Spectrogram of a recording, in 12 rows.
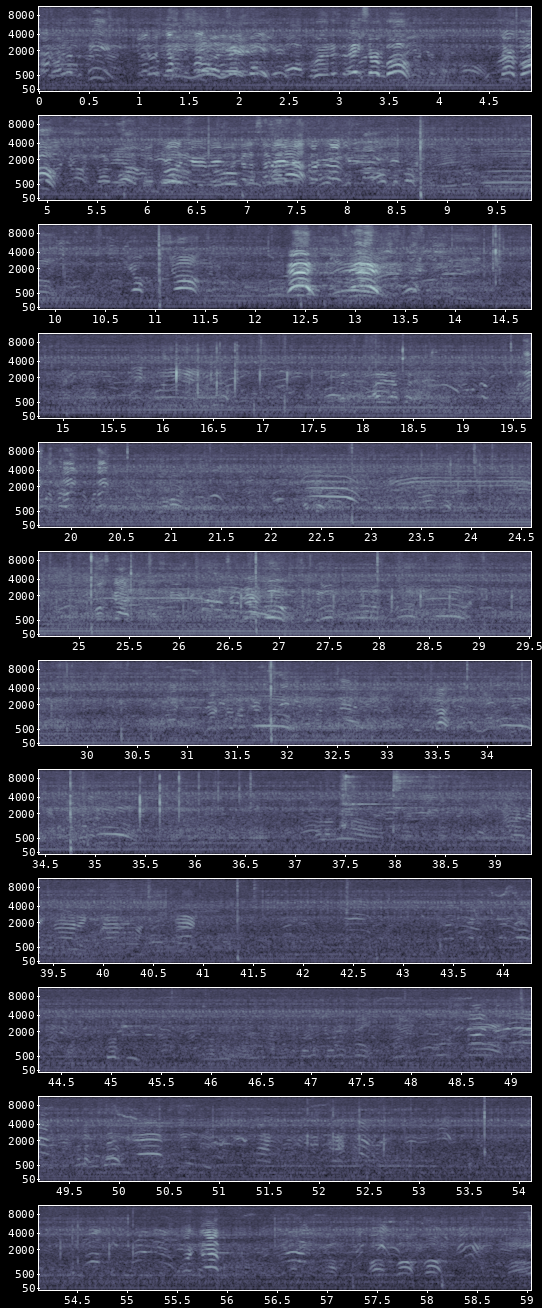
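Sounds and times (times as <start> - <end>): distant players shouting: 0.0 - 59.0
low mechanical hum: 0.0 - 59.0.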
